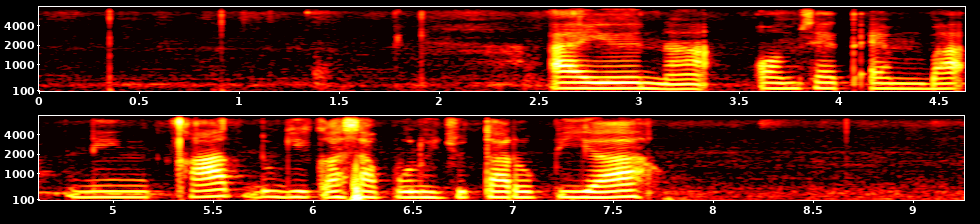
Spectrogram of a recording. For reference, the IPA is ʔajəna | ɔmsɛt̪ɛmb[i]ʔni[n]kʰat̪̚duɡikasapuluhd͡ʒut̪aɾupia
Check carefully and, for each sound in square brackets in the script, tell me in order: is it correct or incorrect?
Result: incorrect: a, incorrect: ŋ

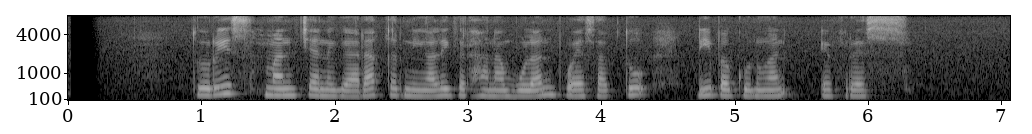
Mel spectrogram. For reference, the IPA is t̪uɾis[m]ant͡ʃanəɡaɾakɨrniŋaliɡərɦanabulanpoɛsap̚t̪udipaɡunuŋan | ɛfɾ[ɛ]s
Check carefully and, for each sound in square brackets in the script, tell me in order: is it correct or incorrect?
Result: correct, correct

